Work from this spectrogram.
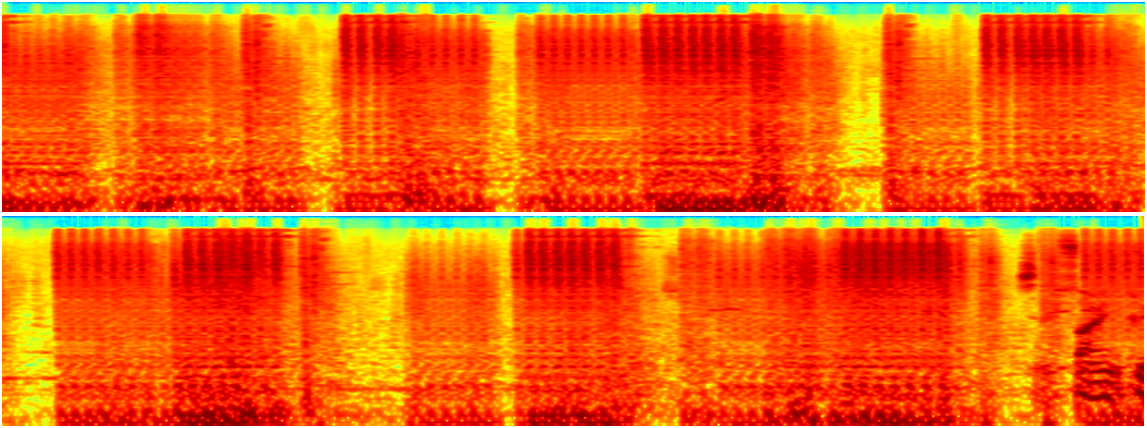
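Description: Dense, sustained gunfire from multiple weapons in the tactical combat game Terminator: Dark Fate Defiance, loud bursts and fusillades rolling almost continuously with brief gaps.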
